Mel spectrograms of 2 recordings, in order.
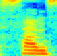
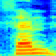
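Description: First: The first consonant is a hissing s. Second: The first consonant is a voiceless th sound. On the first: The speaker calls it wrong. "অধিকাংশ লোক ভুল করে বলে ... সিনের উচ্চারণ করে ফেলে" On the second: The speaker calls it right. "সা জিব্বার আগা দাঁতের আগার সঙ্গে"

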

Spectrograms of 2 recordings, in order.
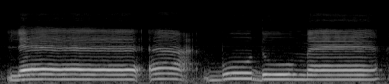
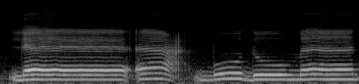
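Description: The two takes are said the same way.

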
